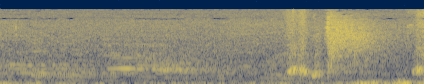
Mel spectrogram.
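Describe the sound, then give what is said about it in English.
A whip crack sound effect rings out sharply, with a brief swishing rush of air leading into the snap and a second lash close behind, loud, with no talking. “The zip whip line.”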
